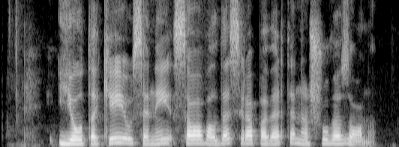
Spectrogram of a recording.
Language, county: Lithuanian, Kaunas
